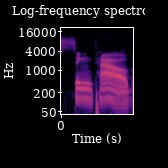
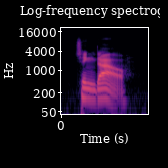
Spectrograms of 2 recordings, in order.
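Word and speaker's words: Tsingtao: It was usually a I thought it was Sing Tao, but he says it's pronounced Ching Dao.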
